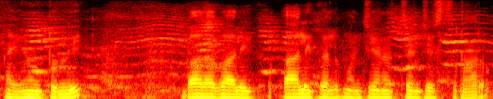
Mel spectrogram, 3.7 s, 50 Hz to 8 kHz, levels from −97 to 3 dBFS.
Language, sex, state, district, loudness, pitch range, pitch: Telugu, male, Telangana, Karimnagar, -21 LUFS, 100-110 Hz, 105 Hz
